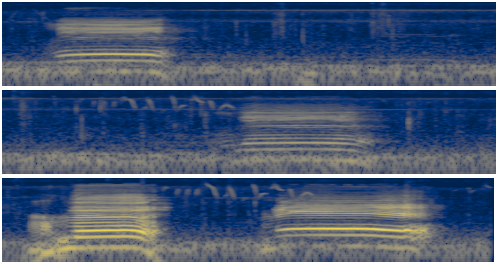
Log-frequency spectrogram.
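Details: Tame cows among a herd of dozens heading to their shed, lowing four times in eleven seconds, each moo rich and harmonic, the third rising and breaking; faint bird chirps in the background.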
